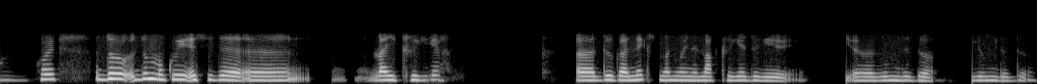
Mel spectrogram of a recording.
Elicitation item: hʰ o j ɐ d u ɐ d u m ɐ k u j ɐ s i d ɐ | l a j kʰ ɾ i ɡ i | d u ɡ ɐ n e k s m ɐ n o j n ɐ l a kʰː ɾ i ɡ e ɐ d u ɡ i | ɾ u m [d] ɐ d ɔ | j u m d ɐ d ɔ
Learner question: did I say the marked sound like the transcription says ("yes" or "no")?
yes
